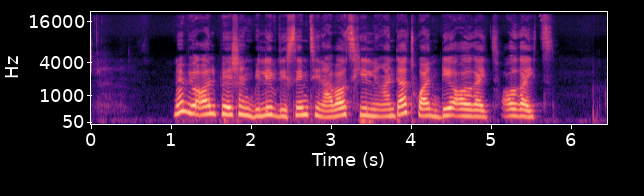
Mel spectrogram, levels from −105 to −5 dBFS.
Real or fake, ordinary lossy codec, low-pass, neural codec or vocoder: real; none; none; none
